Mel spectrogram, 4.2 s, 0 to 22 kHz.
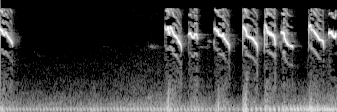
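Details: A white-eye sings the wild ngalas style with piercing nembak notes, meant to stir young birds into song: one high falling whistle, a long pause, then a rapid, irregular run of thin downslurred notes about 100 a minute over low hum.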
